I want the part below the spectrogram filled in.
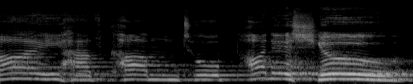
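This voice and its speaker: In a put-on character voice, the speaker holds a fairly high pitch and a monotone, flat intonation, with slight echo. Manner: menacing.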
